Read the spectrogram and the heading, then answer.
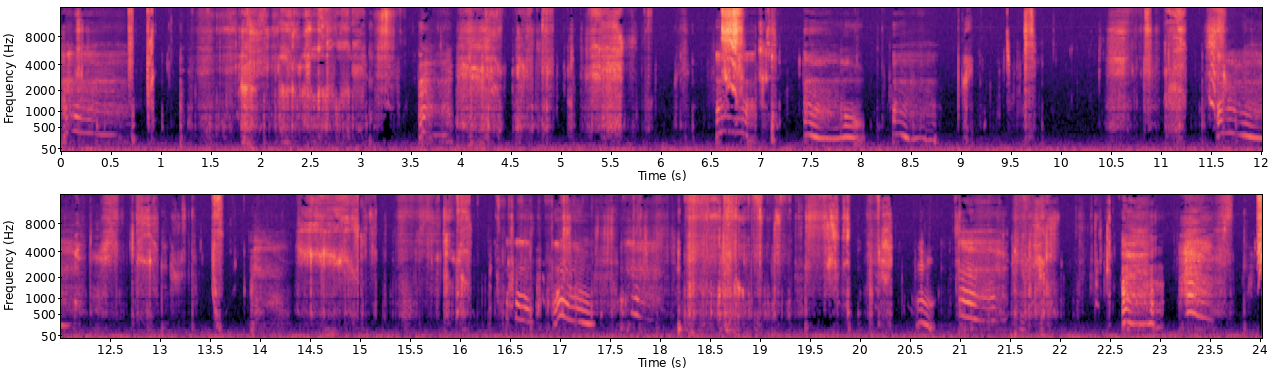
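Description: Food being bitten and chewed, with many sharp, crackling crunches in an irregular rhythm throughout, broken by short vocal moans and groans between bites.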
